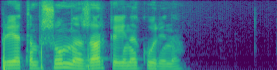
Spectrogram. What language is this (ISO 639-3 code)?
rus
